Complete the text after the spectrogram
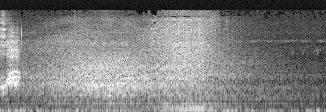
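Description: A car engine rumbles as the car drives past.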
